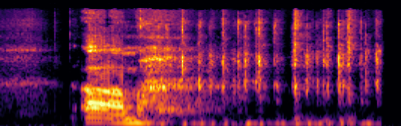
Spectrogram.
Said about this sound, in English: Goes our mechanical keyboard again. Yep, two more on the way.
